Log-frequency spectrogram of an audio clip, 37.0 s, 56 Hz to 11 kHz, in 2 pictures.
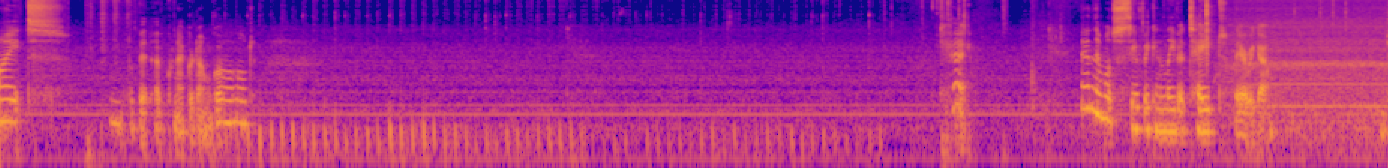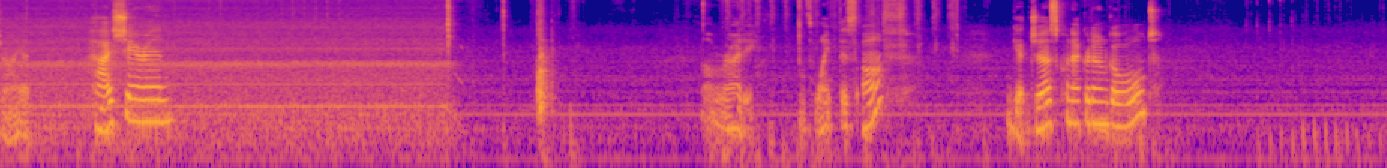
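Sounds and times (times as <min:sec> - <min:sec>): stencil brush tapping: 0:03.0 - 0:12.0, 0:35.1 - 0:37.0
heat tool fan whirring: 0:15.9 - 0:24.7.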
